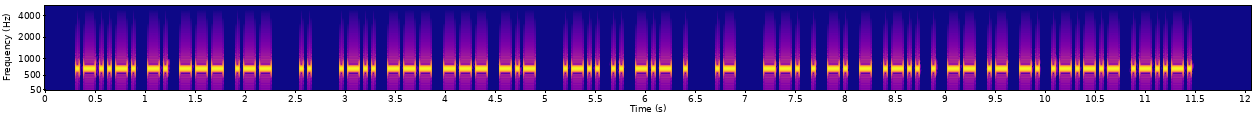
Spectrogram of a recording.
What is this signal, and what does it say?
Morse code, heard as a keyed tone, about 30 wpm, 700 Hz. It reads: "NOW I LOOK LIKE A GENTLEMAN."
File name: Pinocchio / Pinocchio ch8 30 30 ik1hge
